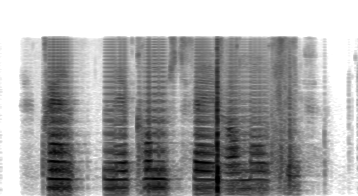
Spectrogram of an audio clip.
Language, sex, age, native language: Icelandic, male, 10, Icelandic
